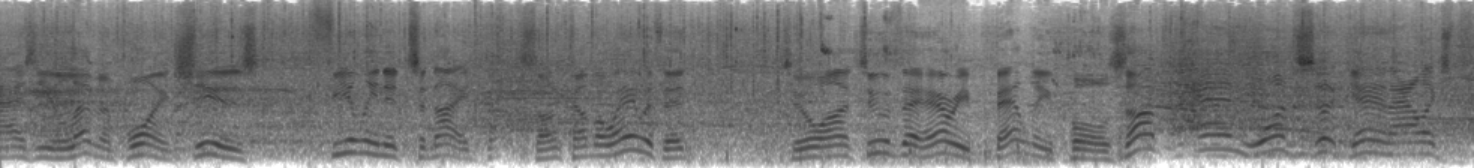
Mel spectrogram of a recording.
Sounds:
Basketball bounce

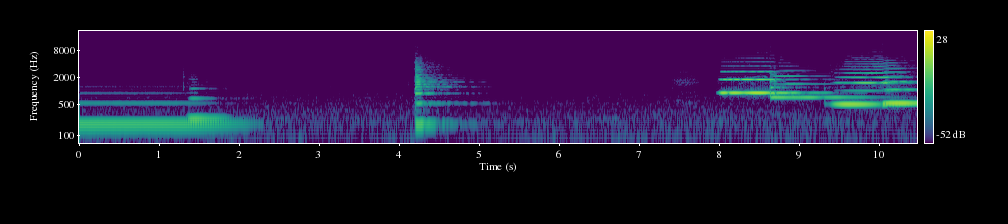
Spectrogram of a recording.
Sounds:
playing clarinet

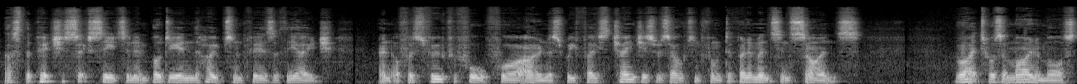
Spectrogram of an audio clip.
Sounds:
Speech

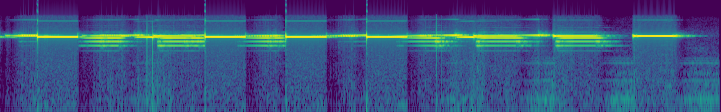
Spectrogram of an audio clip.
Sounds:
Smoke detector, Fire alarm, bleep

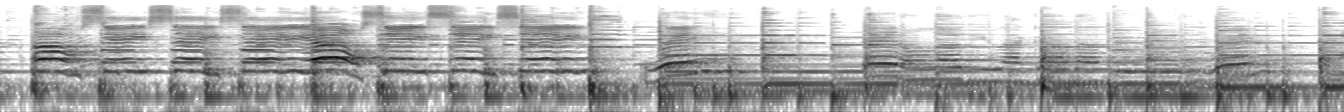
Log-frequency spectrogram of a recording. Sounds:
Music, inside a large room or hall

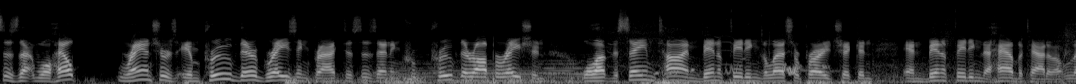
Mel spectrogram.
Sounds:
Speech

